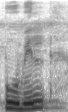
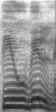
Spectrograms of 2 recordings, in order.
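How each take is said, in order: First: The first syllable has no glide, like 'pu'. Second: The first syllable has a y-glide, like 'pyu'. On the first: "আমার মনে হয় পুবিল" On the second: "পিউবিল নাকি পুবিল"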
